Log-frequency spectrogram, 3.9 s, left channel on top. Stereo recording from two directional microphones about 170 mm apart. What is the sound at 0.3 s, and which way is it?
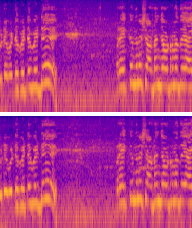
Speech, 70° left (ahead or behind).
